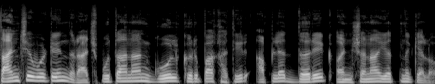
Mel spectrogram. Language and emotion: Goan Konkani, neutral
